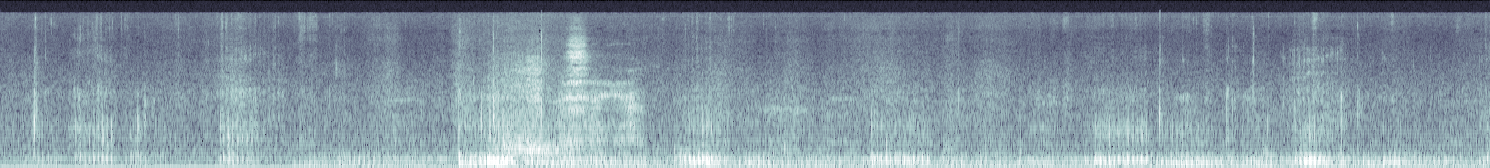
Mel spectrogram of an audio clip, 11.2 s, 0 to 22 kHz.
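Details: British Shorthair cat born 18 August 2010, filmed 16 November 2017 at 16:33, purring in a low, steady rumble with rhythmic pulses throughout, while a human voice speaks softly in the background.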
